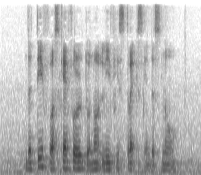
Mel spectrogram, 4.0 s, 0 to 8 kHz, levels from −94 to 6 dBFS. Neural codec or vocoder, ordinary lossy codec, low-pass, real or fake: none; MP3, 48 kbps; 7.2 kHz; real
